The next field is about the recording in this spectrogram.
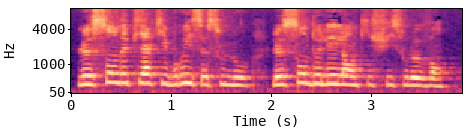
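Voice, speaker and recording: Woman, poetry recitation, dark soft-edged timbre, deliberate declamatory phrasing, strong room echo. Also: high voice, steady tone. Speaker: podcast reader. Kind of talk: literary poetry reading. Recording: roomy, echoing sound.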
